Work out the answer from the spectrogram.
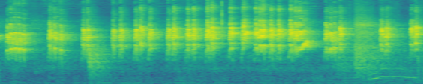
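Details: Excited red-whiskered bulbul (chào mào) singing "ro kích bổi": rapid clusters of bright, slurred chirps, about two per second. Near the end a short low, level tone is heard.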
